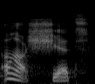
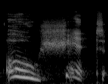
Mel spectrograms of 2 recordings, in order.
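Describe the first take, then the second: First: Softer, falling "Oh, shit"; dismayed oh shit. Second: High, alarmed "Oh, shit"; startled oh shit. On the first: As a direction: let it sink, like a minor mishap. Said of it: "many different ways in which you would say that". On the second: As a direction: blurt it high, as if startled by something. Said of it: "has anyone asked them, like, did he go". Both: Shown as a demonstration.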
